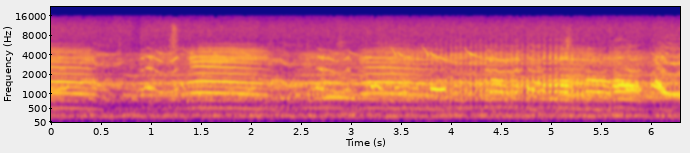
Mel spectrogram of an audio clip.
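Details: Braying of many Magellanic penguins in a colony during hatching, rough harmonic notes repeated several times a second and swelling toward the end, with faint high sparrow whistles behind.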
